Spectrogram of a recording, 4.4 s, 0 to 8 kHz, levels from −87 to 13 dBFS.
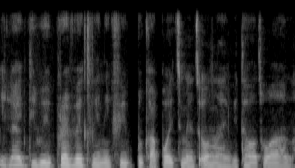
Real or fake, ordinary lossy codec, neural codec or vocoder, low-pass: real; none; none; 7.2 kHz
